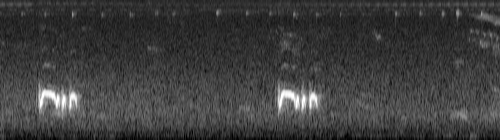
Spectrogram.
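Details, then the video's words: Territorial challenge song of a village zebra dove kept for luring wild birds: two rolling, trilled coo phrases about three seconds apart over a quiet rural background. "Merbok kampung - Anggar buat hal..pijak tak jatuh. Burung hutan siap bagi tandang."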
